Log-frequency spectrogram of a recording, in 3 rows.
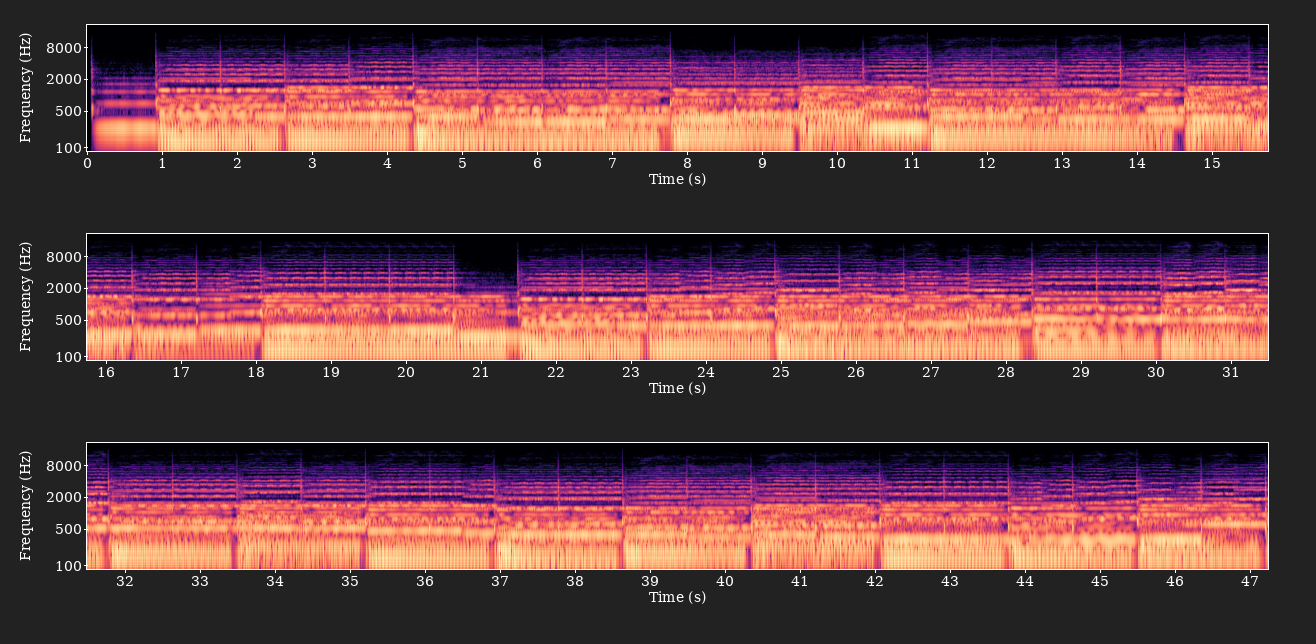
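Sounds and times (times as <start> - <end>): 
violin: 0.0 - 47.2.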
